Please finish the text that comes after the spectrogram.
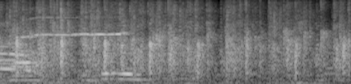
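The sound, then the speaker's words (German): A short burst of applause for a young man, several hands clapping in a dense, steady patter at moderate loudness for a few seconds, with a faint whistle-like tone at the start. “Kleiner Applaus für den jungen Mann, der ist.”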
